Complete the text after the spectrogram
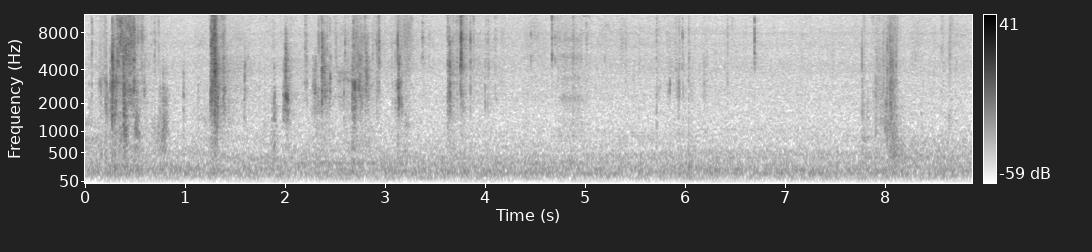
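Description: Hands slide and tap against a car window and door.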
